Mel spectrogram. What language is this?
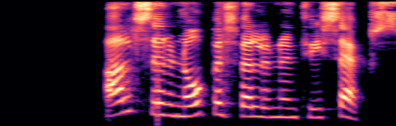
Icelandic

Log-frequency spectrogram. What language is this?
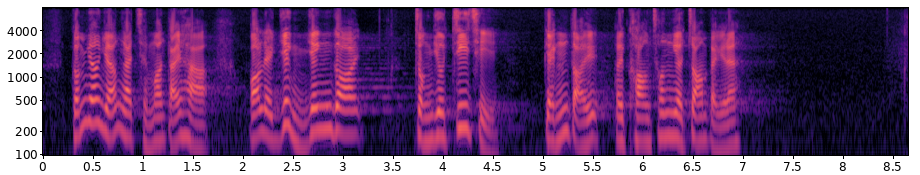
Cantonese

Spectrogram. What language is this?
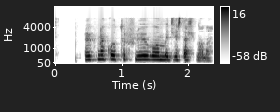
Icelandic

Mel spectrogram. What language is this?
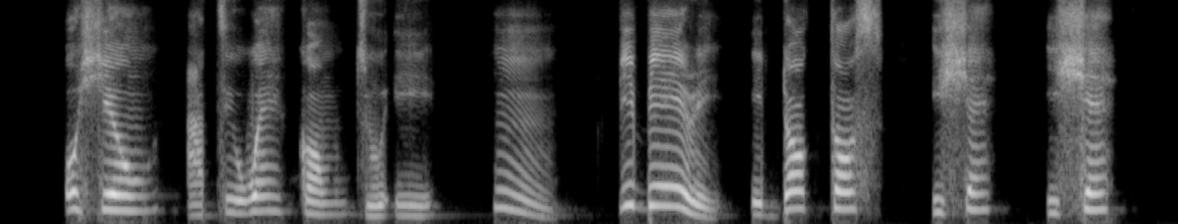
Yoruba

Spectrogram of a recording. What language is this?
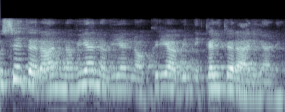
Punjabi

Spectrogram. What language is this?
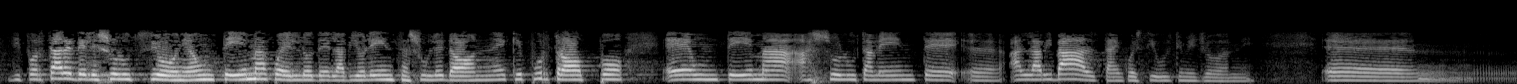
Italian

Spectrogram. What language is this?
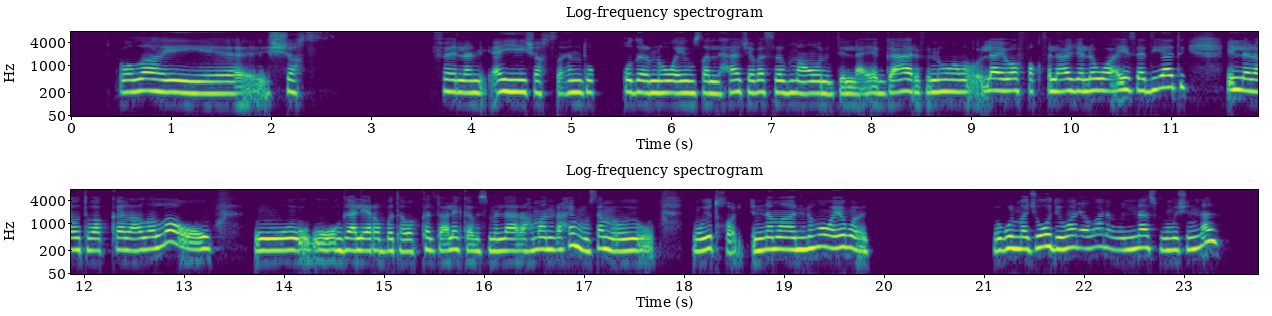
Saidi Arabic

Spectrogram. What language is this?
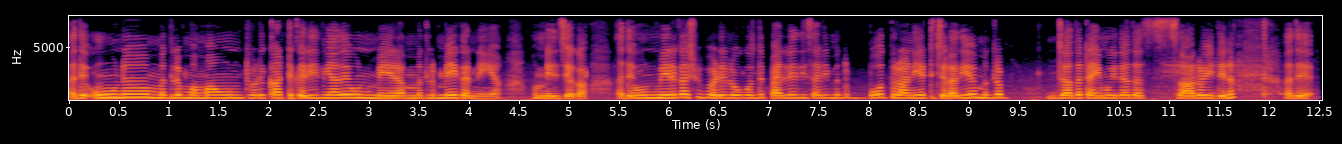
Dogri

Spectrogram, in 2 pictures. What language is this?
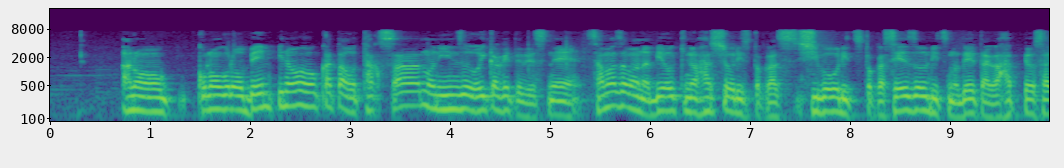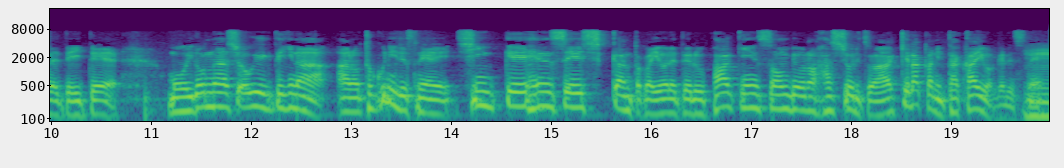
Japanese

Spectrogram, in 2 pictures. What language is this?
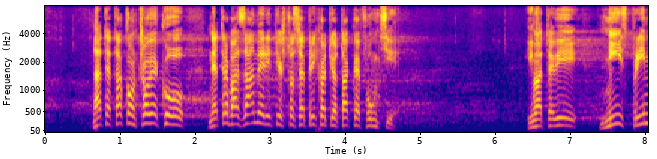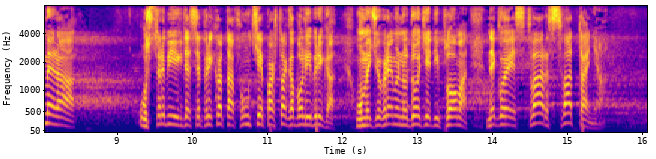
Serbian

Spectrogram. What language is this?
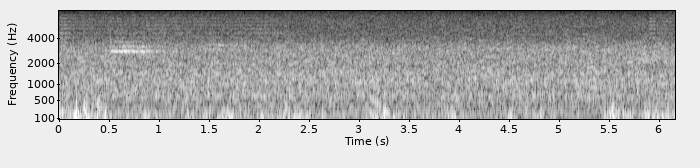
Maithili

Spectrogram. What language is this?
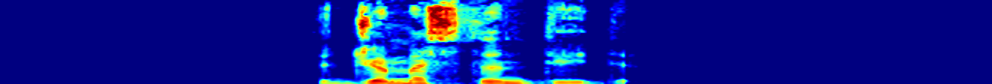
Kabyle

